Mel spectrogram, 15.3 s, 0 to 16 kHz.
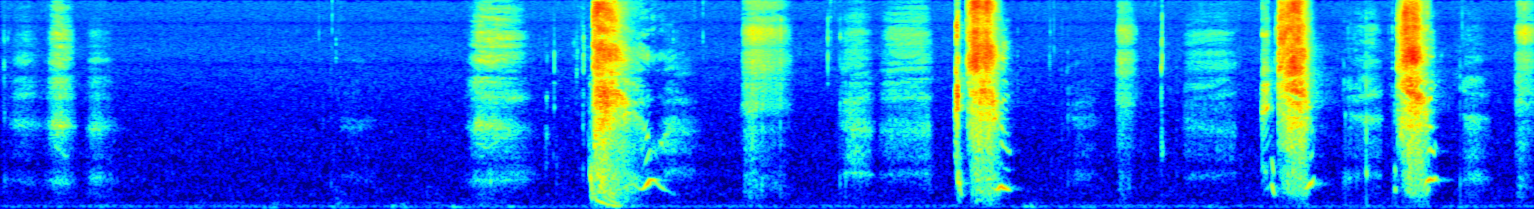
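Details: Several loud explosive sneezes, each with a sharp inward breath before, amid sniffing; part of a 34-sneeze sneezing fit with nose blowing, attributed to neighbors cutting grass, apparently allergic.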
